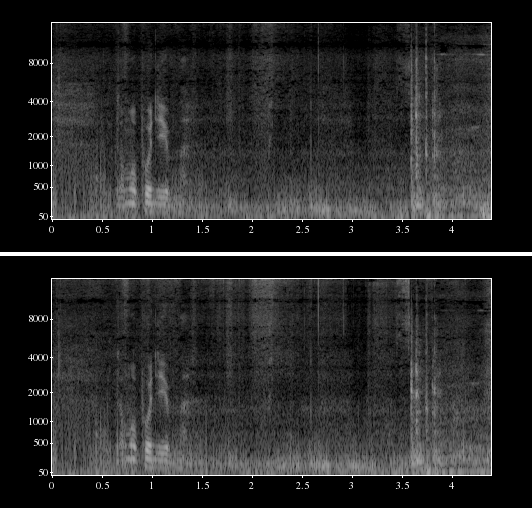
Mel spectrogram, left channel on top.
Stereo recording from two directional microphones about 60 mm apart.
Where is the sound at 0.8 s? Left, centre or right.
Left.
